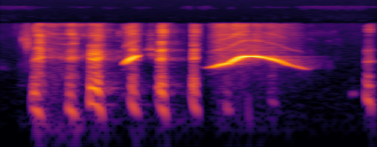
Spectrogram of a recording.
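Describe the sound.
Whistling: a quick run of short, chirpy whistled notes, then one long sliding note that climbs and falls away, and a brief faint note at the very end.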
